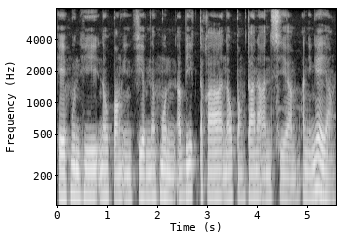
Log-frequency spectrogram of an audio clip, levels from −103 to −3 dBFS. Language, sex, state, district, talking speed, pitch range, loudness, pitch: Mizo, male, Mizoram, Aizawl, 180 wpm, 105-115 Hz, -19 LUFS, 110 Hz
